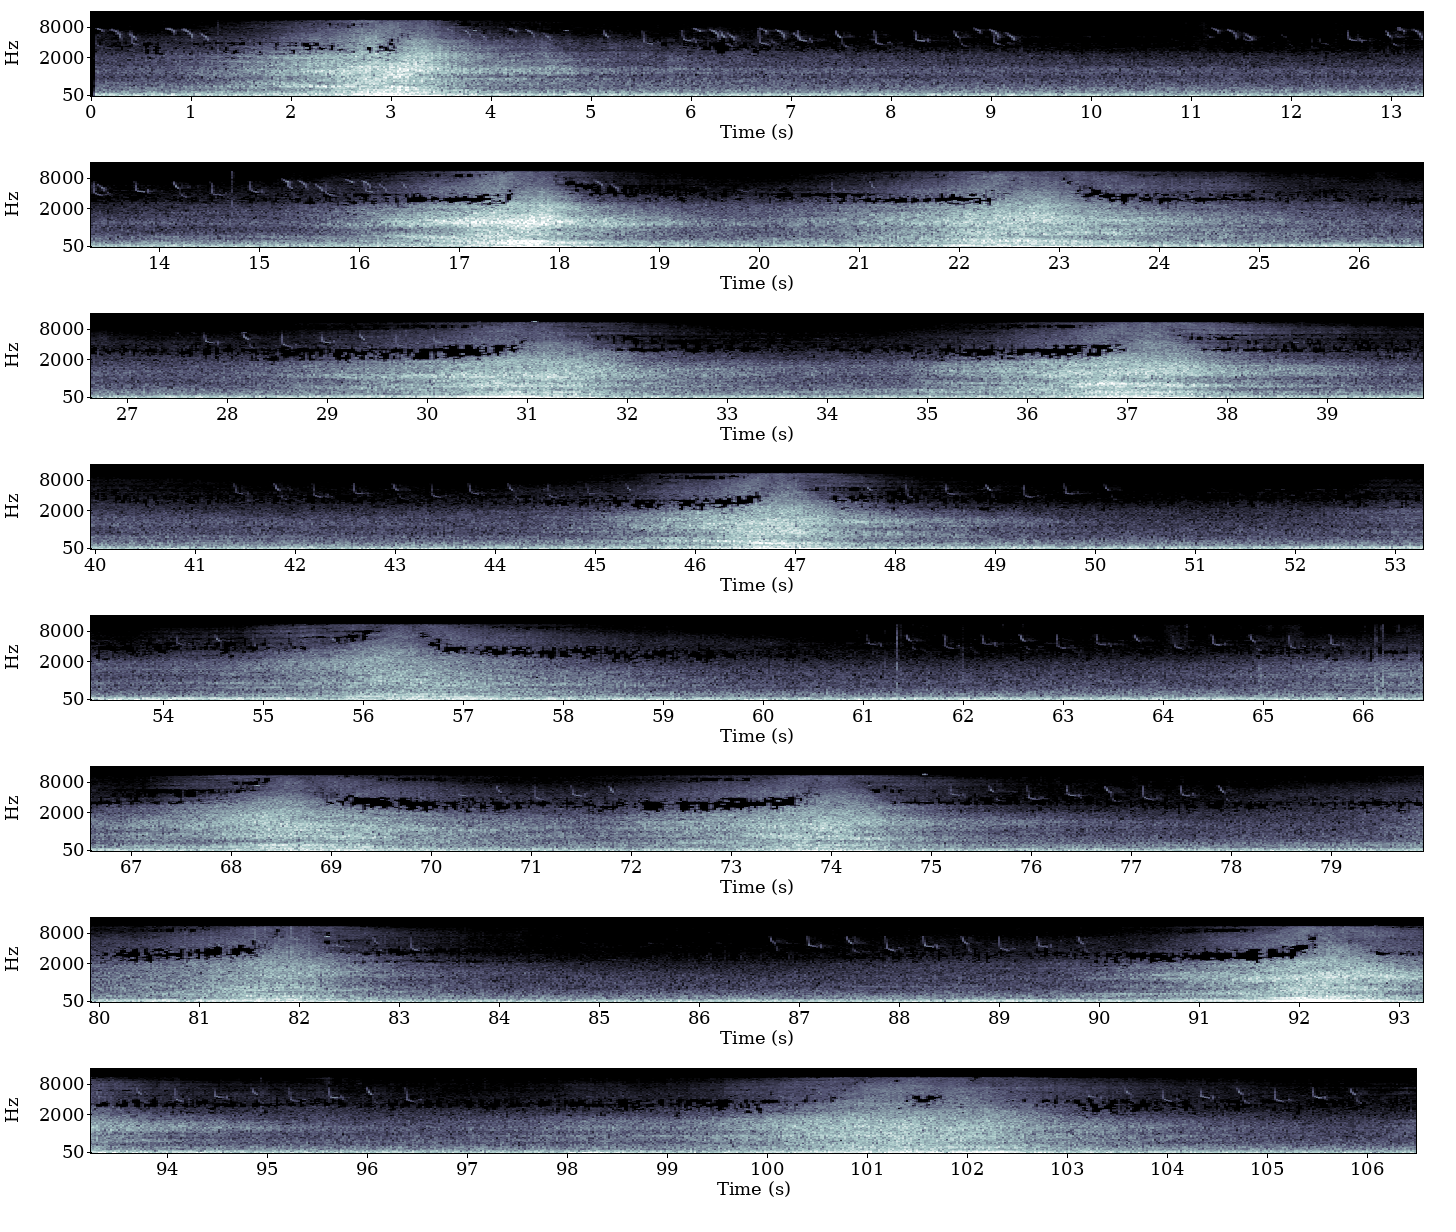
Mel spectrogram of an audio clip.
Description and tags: Rondweg Houten in the early morning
